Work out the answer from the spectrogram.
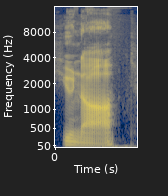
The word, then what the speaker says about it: Hunar: I give a pronunciation of Hunar as like lunar, or lunar, but with an R, so lunar, Hunar.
